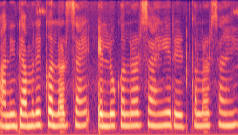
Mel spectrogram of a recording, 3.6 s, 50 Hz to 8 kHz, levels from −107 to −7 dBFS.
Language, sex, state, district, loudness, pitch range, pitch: Marathi, female, Maharashtra, Pune, -17 LUFS, 260-275 Hz, 270 Hz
